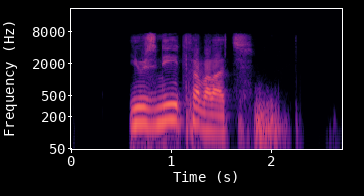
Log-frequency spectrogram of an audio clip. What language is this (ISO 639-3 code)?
kab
